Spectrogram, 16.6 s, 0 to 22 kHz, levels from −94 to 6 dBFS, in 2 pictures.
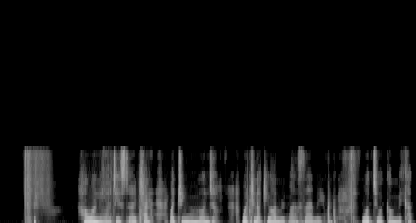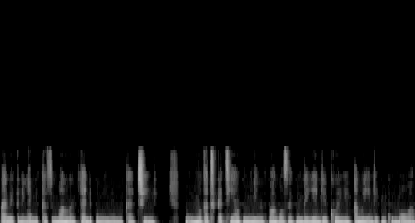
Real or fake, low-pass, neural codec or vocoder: fake; 7.2 kHz; codec, 16 kHz, 0.5 kbps, FunCodec, trained on LibriTTS, 25 frames a second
